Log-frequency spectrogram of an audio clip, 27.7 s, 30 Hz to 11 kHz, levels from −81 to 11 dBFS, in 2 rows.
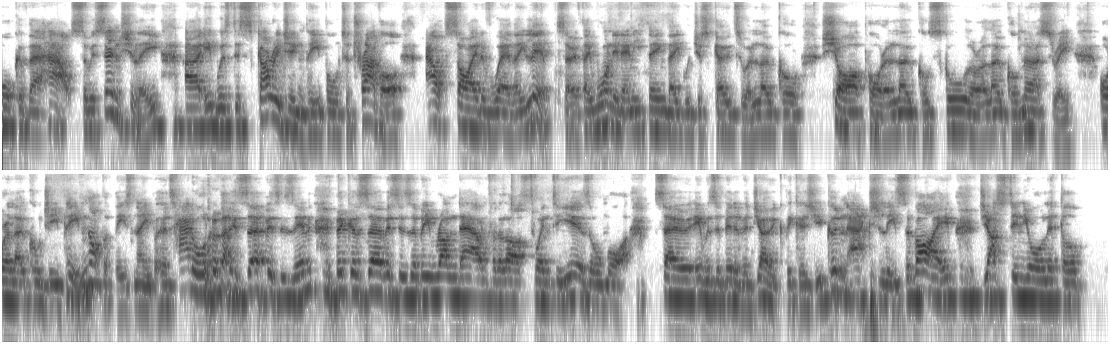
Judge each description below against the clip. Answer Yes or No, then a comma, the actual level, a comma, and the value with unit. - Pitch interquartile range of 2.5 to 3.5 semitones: No, average, 3.9 semitones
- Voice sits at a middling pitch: No, low, 130 Hz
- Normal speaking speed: Yes, average, 180 wpm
